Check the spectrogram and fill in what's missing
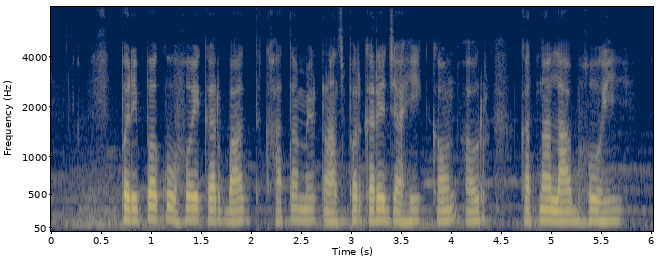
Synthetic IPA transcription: pəɾɪpəkuɦoekəɾbaːd̪kʰaːt̪ãmẽʈɾãːnspʰəɾkəɾed͡ʒaːɦikaːnɔːɾ | kət̪nalaːbɦoɦiː

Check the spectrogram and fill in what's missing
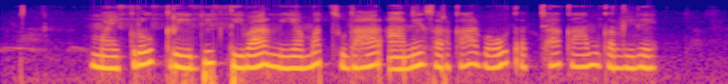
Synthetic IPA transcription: maːɪkɾokɾeːɖɪʈd̪iʋaːɾnijəmət̪sʊd̪ʱaɾaːnesəɾkaːɾbəɦʊt̪ətːʃʰakaːmkəɾleː

